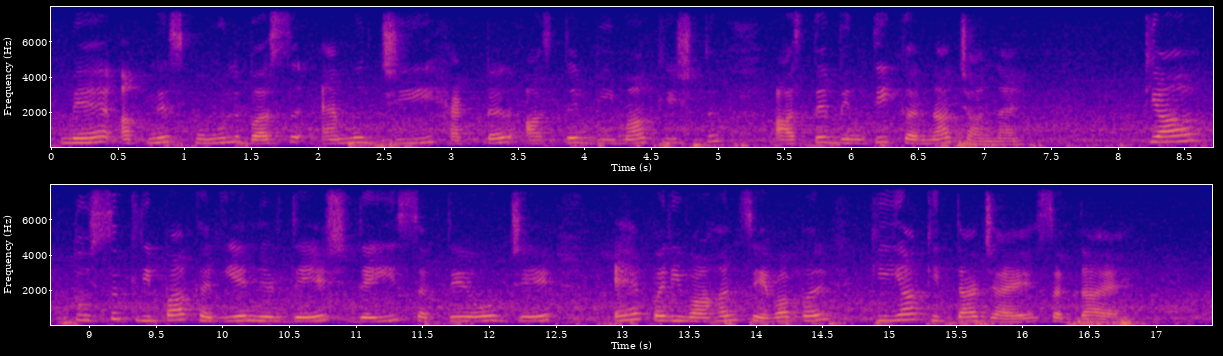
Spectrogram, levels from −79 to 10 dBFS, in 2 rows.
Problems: none marked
